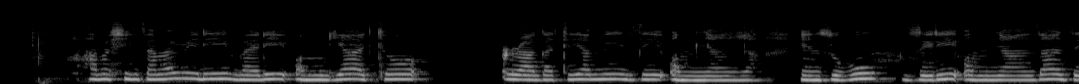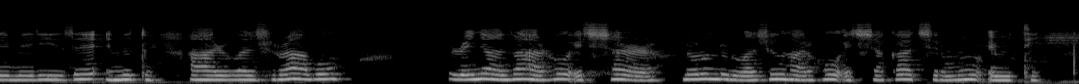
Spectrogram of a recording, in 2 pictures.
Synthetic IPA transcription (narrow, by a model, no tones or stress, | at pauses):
aβaʃiɾizaβaβiɾiβaɾio̞muɾjaːco̞ | ɾaɡatijamiːzio̞muɲaːɲʒa | enzuβuziɾiʔo̞muɲaːnzaze̞ːme̞ɾiːze̞ːmitwe̞ahaɾuβaʒuɾwaːβo̞ | ɾwe̞ɲaːnzahaɾiɦo̞e̞ci̥ʃaɾaɾa | no̞ɾuːndioɾuβaʒuɦaɾiɦo̞ʔe̞ci̥ʃakaciɾimue̞mitʰi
